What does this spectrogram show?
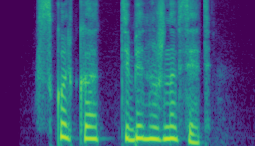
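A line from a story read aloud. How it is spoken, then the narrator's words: Uncertain whisper. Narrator (Russian): прошептала она неуверенно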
